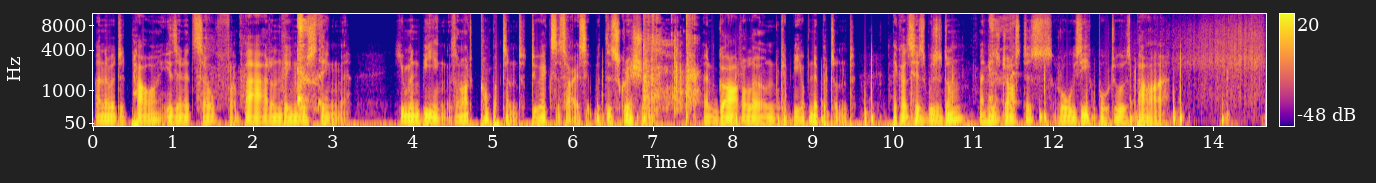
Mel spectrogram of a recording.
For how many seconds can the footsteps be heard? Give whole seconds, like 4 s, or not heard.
9 s.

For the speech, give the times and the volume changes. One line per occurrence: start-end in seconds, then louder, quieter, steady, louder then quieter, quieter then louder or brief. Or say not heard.
0.0-13.4 steady.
